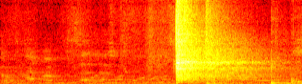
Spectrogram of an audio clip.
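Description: A metal baseball bat hits a pitched ball once, about a second and a half in: a sharp crack with a ringing ping that fades over about half a second.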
